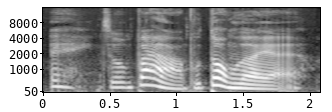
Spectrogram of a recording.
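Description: A woman's voice: medium pitch, very animated, moderate pace, lightly acted. A woman playing an alarmed, bossy schoolgirl who scolds urgently in a horror radio play. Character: alarmed bossy schoolgirl trying to keep control.

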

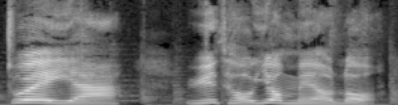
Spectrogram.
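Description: A female performer playing a dutiful, cheeky young grandson in a children's radio drama, with simple, deliberate delivery. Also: high-pitched, soft background music.

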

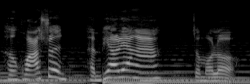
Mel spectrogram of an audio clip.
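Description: A woman's voice: on the high side, big pitch swings, moderate pace, music in the background. A woman voicing an eager, naive young detective sidekick in a children's audio drama, wide-eyed and full of questions. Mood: eager, surprised.

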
